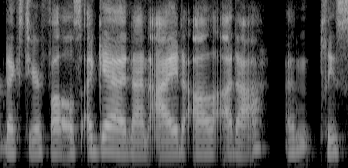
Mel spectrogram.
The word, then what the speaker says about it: Eid al-Adha: because WordCamp Europe next year falls again on Eid al-Adha. And please correct me, Samah, if I'm saying that wrong. It's Eid al-Adha, but it's okay. Thank you. I'm trying my very American pronunciation of things, which is one of the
